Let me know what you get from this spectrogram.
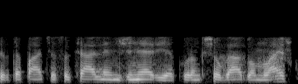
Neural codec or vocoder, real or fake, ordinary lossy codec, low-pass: none; real; AAC, 16 kbps; 3.6 kHz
